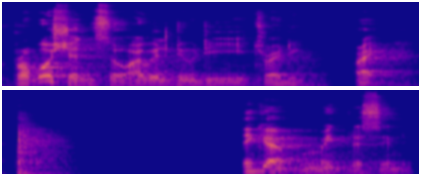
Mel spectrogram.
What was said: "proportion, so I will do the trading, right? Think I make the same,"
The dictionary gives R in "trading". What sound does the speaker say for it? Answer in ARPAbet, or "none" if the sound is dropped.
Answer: R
